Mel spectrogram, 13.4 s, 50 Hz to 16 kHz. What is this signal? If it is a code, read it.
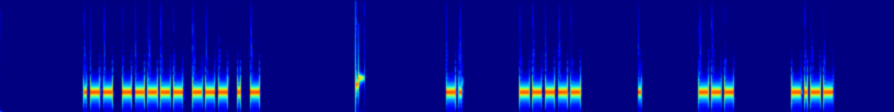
Morse code, heard as a keyed tone, about 25 wpm, spaced as for 13 wpm, 700 Hz. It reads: W0OET N0EOY
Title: USA Call Signs - 5 Characters - 6x Character Spacing - 25wpm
